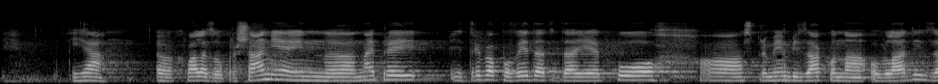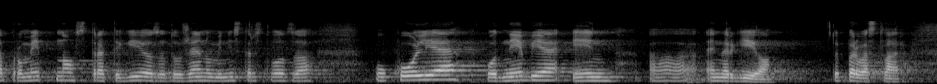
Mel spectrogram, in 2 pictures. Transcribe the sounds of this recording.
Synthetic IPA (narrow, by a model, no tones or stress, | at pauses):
ja | xʋaːlazaupɾaʃaːnjɛinnajpɾɛjjɛt̪ɾeːbapɔʋeːd̪at̪d̪ajɛpɔ | spɾɛmembizaːkɔnaʔɔʋlaːd̪izapɾɔmeːt̪nɔst̪ɾat̪ɛɡijɔzad̪ɔwʒɛːnɔminiːst̪əɾst̪ʋɔza | ɔkʰoːljɛpɔd̪neːbjɛin | ɛ̰nɛɾɡijɔ̰ | t̪oːjɛpəɾʋast̪ʋa̰ːɾ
